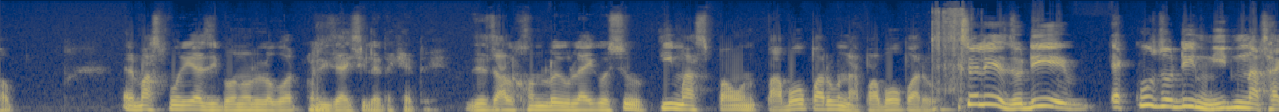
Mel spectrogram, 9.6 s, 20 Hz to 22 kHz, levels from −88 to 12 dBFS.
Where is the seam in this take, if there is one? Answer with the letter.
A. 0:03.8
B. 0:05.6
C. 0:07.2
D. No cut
C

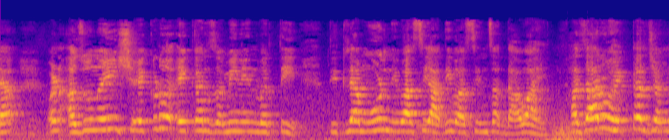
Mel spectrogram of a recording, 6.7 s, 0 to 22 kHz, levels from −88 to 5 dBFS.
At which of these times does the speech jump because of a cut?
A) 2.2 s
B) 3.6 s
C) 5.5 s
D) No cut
C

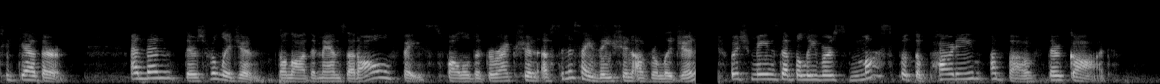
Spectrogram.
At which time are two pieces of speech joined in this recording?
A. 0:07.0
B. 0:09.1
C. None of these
A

